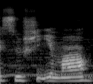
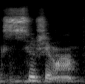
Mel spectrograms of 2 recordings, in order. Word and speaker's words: Tsushima: I used to say Tsushima, but I think it is pronounced like Tsushima.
